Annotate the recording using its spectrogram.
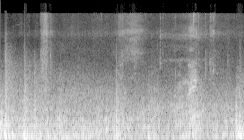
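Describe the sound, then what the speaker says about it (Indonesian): Loud, close thunder rolls and rumbles on and on before rain in a village, with a faint patter of drops starting beneath it. "Udah mau hujan itu sahabat tuh, geluduknya gede banget."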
